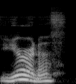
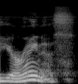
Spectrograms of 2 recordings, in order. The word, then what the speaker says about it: Uranus: And I studied astronomy and knew that it was supposed to be pronounced Uranus, which meant pee, instead of Uranus, which meant poop.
